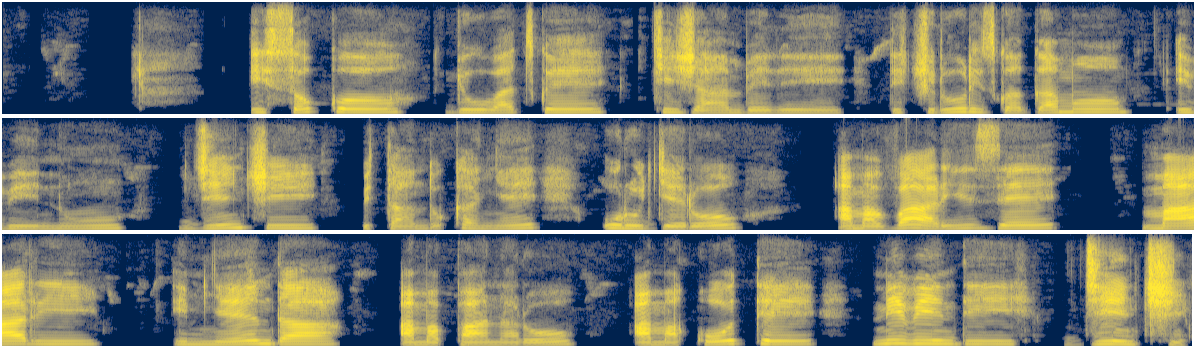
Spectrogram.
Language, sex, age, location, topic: Kinyarwanda, female, 25-35, Musanze, finance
